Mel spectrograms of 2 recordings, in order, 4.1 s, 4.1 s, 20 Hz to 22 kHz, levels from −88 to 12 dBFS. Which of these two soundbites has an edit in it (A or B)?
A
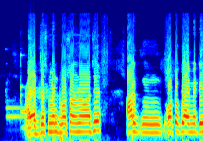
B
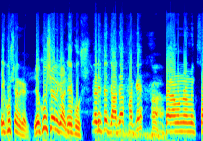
B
